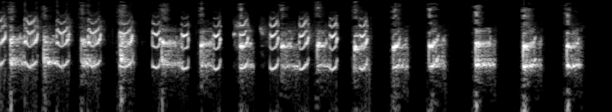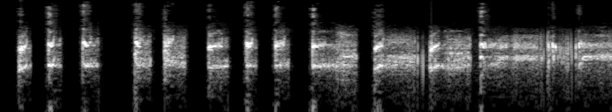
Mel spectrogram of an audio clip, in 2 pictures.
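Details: Swiftlet call for luring swiftlets: loud, rapid clicking chirps repeated several times a second, turning into a harsh continuous buzz toward the end.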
